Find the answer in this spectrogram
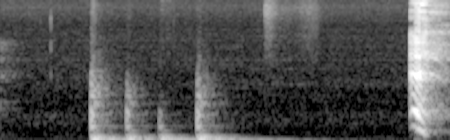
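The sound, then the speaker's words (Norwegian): Four firm knocks on a door in quick succession, loud with a hollow low thud, then a pause and a brief sharp burst of sound. “Og jeg orker faktisk ikke å bli banka på av en politimann akkurat nå.”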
